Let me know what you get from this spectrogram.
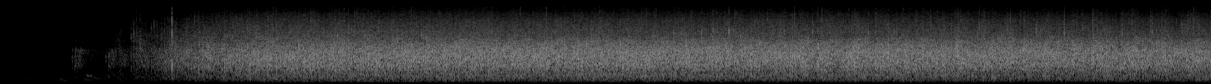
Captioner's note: applause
